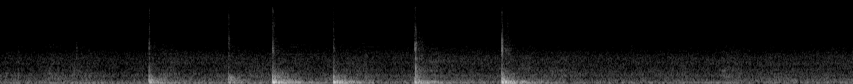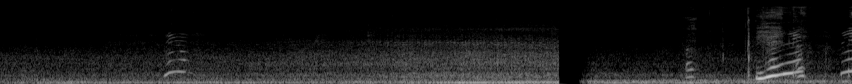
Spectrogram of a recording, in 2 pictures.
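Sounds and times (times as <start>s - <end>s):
dull thumps: 1.4s - 5.6s.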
